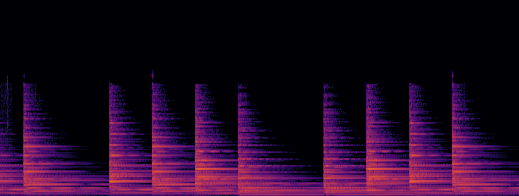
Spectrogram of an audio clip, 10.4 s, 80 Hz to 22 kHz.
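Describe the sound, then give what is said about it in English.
A deep church bell tolls in a slow, steady rhythm as it strikes twelve, around eight strikes about a second apart, each ringing out and overlapping the next. No voices. “But then he was awoken by the striking of the 12th bell.”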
